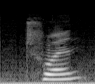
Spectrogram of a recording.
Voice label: "chun2", Chinese pinyin voice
